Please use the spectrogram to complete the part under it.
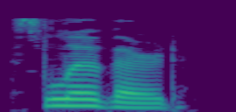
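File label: "slithered", British English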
